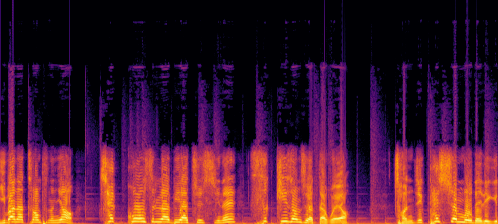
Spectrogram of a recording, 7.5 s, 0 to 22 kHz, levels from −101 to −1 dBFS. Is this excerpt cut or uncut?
uncut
